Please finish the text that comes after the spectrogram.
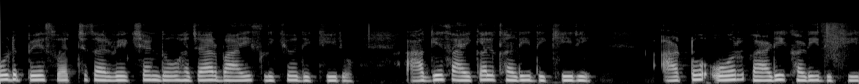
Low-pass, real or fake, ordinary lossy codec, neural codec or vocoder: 7.2 kHz; real; none; none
